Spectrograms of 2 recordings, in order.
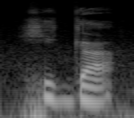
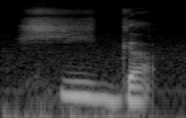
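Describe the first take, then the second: First: The word is said quickly and clipped. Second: The word is said slowly and drawn out. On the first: The speaker calls it right. "it is the fast one" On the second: The speaker calls it wrong. "it is not right if we will pronounce it like higa"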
